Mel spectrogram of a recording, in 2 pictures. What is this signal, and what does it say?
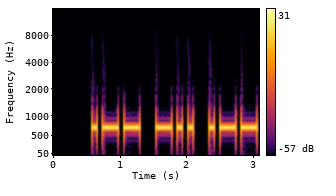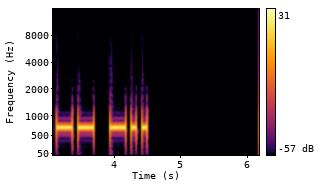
Morse code, heard as a keyed tone, about 16 wpm, 700 Hz. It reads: WD1D
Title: USA Call Signs - 4 Characters - Repeated 2x - 15wpm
